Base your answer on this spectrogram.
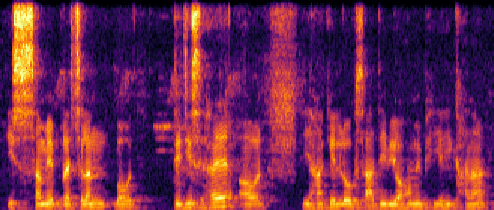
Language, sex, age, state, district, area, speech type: Hindi, male, 18-30, Uttar Pradesh, Bhadohi, rural, spontaneous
